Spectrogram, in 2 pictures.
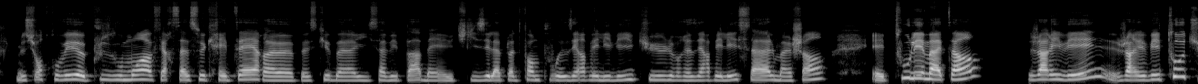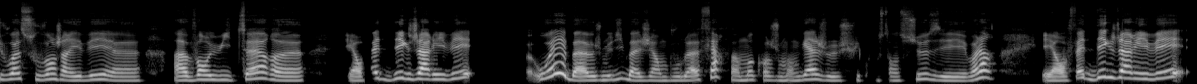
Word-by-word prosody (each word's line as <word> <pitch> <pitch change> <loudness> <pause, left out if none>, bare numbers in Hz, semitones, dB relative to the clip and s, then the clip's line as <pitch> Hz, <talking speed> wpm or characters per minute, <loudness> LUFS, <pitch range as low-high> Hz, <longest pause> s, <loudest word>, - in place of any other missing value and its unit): Je - - -8
me - - -3
suis 195 - -5
retrouvée 220 -1 +2
plus 210 +1 -8
ou 210 - -2
moins, 220 +2 +3
à - - 0
faire 210 - -5
sa - - -1
secrétaire, 215 +2 0
heu, 185 -1 +1
parce 180 0 -7
que, 215 - -7
bah, 185 -2 -4
il 185 0 -6
savait 190 +1 -5
pas, 105 - -3
ben, 90 -1 -5
utiliser 185 - -4
la - - 0
plateforme 200 +2 -4
pour 200 - -10
réserver 195 +1 -1
les 195 0 -4
véhicules, 205 0 -4
réserver 190 0 -4
les 195 +3 -1
salles, 105 - 0
machin 195 +7 -2 0.5
et - - 0
tous 300 0 -1
les 280 -1 +6
matins, 245 +2 +6 0.6
j'arrivais 230 - +2
j'arrivais 200 +3 +2
tôt, 365 +10 +2
tu 340 -10 -8
vois? 255 +3 +2
Souvent, 235 -1 -2
j'arrivais, 205 +1 -1
heu, 180 0 -5 0.3
avant 195 +4 +3
8:00, 220 +6 0
heu 185 -3 +1 0.5
et - - -2
en - - 0
fait, 250 -7 -1
dès 280 +6 +3
que 250 - -2
j'arrivais 245 - +4 0.6
ouais, - - +1
bah, - - +4
heu, 190 - +1
je 195 +1 -6
me 205 - -3
dis: 245 +4 -7
«Bah 200 -6 +1
j'ai 185 +1 -5
un 175 - -3
boulot 185 +1 -5
à - - +1
faire». 335 +10 +1
Enfin - - -7
moi, 205 +2 -4
quand 195 -1 -8
je 185 -1 -10
m'engage, 225 +6 0
je 185 -2 -4
suis 185 +2 -12
consciencieuse 190 +5 -9
et 175 -1 -1
voilà, 315 - +4 0.5
et - - 0
en - - +2
fait, 295 -6 0
dès 335 +1 +4
que 320 - 0
j'arrivais, 275 -1 +4
205 Hz, 200 wpm, -23 LUFS, 190-235 Hz, 0.6 s, les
